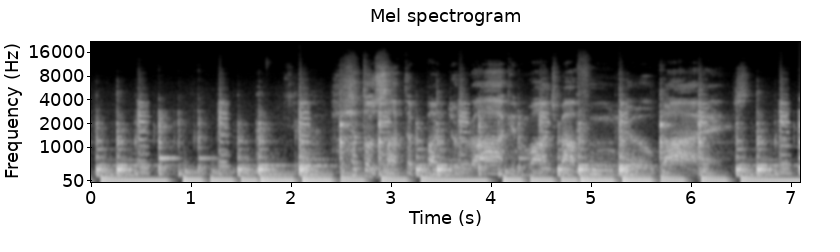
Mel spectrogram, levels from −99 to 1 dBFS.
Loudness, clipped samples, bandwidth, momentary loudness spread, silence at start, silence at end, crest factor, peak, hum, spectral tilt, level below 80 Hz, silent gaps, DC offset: -22 LUFS; under 0.1%; 10.5 kHz; 5 LU; 0.05 s; 0 s; 18 dB; -2 dBFS; none; -6.5 dB/octave; -24 dBFS; none; under 0.1%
